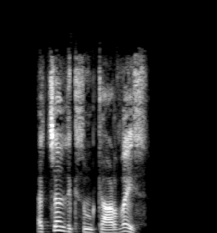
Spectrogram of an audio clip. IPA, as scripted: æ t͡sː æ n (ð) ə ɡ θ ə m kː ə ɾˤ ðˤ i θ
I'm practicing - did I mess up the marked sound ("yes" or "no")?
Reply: no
